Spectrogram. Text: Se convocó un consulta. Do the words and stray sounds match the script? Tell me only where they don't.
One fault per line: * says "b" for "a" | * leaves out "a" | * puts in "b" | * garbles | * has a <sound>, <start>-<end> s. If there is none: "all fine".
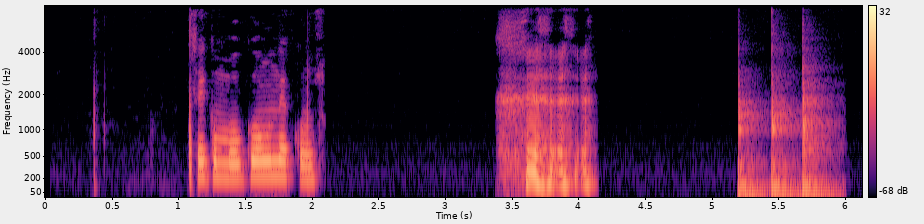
* says "una" for "un"
* has a laugh, 3.4-4.2 s
* has a thud, 5.2-6.0 s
